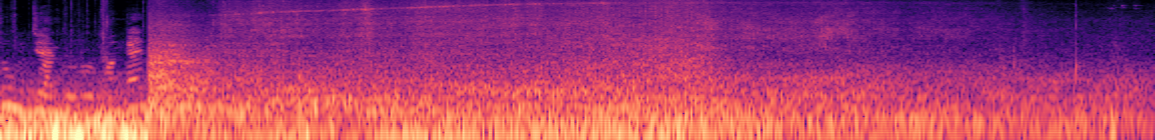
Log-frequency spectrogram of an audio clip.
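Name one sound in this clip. A truck roars past on the road and fades.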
